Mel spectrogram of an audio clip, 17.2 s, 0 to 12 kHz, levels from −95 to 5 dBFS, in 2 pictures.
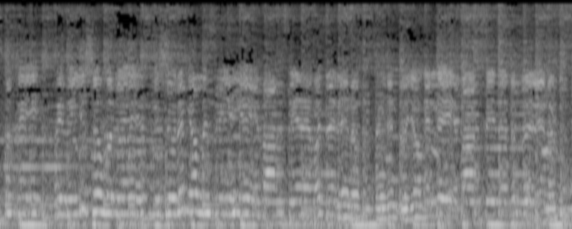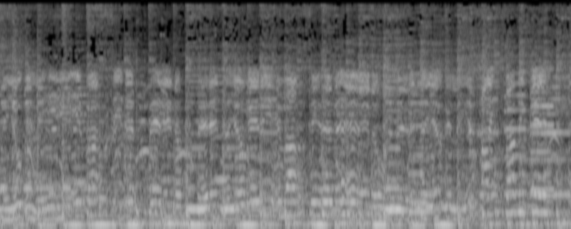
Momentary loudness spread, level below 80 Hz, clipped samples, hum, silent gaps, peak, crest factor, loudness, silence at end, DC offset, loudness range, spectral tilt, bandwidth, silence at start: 3 LU; -34 dBFS; under 0.1%; none; none; -10 dBFS; 14 dB; -24 LUFS; 0 s; under 0.1%; 1 LU; -5 dB/octave; 11.5 kHz; 0 s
